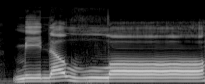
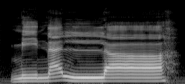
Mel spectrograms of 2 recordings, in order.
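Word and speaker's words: مِنَ اللّٰه: atas ataupun berbaris fathah kita perlu baca secara tebal ah macam mana cara bacaan sebaik bunyinya akan jadi macam ni minallah oh minallah Cuma sebutnya usah sebuah opo sebuah ke rumah minallah ah kita tebak jangan baca mint Allah jangan macam Innalillahi to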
